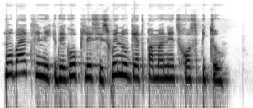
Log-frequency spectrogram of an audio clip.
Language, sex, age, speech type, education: Nigerian Pidgin, female, 15-29, spontaneous, tertiary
